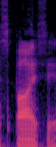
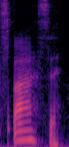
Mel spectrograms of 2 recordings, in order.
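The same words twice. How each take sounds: First: Said in the usual way. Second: Spicy pitched high, said as "spassy"; odd spicy. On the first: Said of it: "I don't know where spicy has come from". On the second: Shown as a demonstration. Echoing their own silly word, high odd spicy. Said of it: "I don't know why I have to say it like that".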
